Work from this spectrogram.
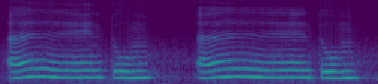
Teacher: ikhfa hakikinya terdapat pada yang tulisan warna hijau ni. Nun sakinah, nun mati, nun sukun berjumpa dengan ta. Kita kena dengung 2 harakat.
